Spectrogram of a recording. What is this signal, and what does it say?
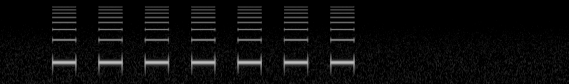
Beep code, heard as beeps from a small speaker, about 1030 Hz. 7 short. In AMI BIOS tables: virtual mode exception error; in Dell tables: processor failure.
